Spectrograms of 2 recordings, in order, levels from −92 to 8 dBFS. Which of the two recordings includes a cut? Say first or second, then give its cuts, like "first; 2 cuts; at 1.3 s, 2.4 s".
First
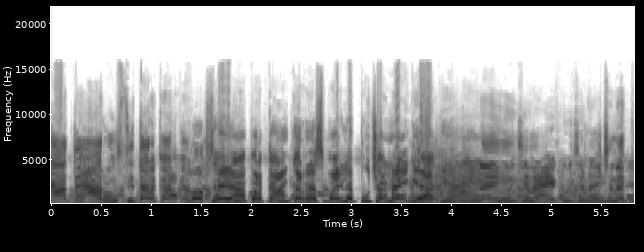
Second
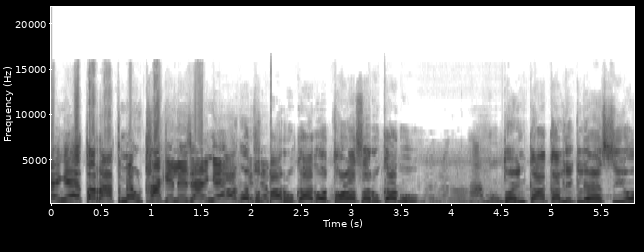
second; 1 cut; at 2.2 s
